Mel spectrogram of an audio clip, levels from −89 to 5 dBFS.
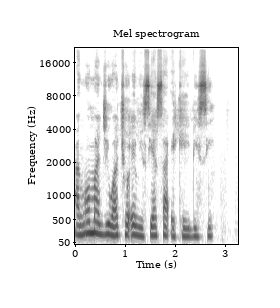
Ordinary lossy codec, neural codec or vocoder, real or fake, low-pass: none; vocoder, 44.1 kHz, 128 mel bands, Pupu-Vocoder; fake; none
